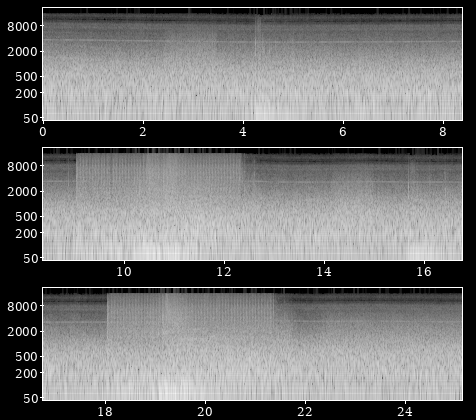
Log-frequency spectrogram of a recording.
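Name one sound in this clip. A jet engine roars steadily, swelling louder at times.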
